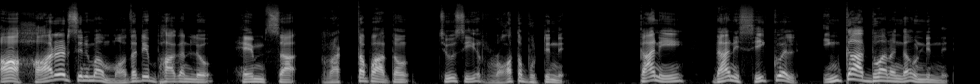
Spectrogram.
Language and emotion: Telugu, disgusted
